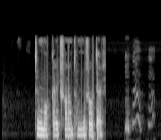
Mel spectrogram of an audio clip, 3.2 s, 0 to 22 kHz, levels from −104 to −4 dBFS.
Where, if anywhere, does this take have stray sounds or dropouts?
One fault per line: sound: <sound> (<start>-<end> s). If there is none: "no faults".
sound: laugh (2.5-3.1 s)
